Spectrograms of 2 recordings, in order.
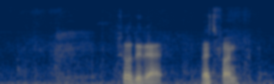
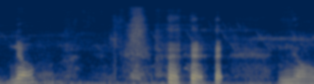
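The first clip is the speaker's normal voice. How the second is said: normal talking voice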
